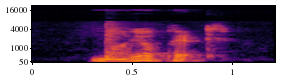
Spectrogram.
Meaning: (adjective) 1. Near-sighted; unable to see distant objects unaided 2. Shortsighted; improvident 3. Narrow-minded; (noun) A short-sighted individual
- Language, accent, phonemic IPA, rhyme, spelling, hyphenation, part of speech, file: English, Southern England, /maɪˈɒpɪk/, -ɒpɪk, myopic, my‧op‧ic, adjective / noun, LL-Q1860 (eng)-myopic.wav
